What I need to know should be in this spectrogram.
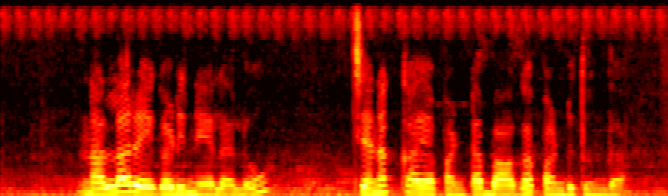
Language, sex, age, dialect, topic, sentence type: Telugu, female, 18-24, Southern, agriculture, question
